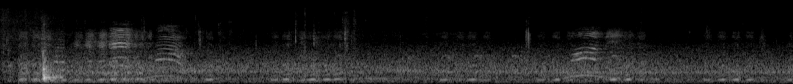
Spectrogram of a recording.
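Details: Baby goats in a barn, wagging tails and jumping about; a few short wavering bleats near the start and again around six seconds, over a steady background hum with some human voice.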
